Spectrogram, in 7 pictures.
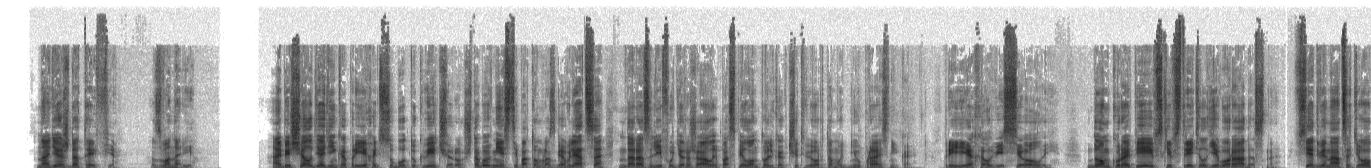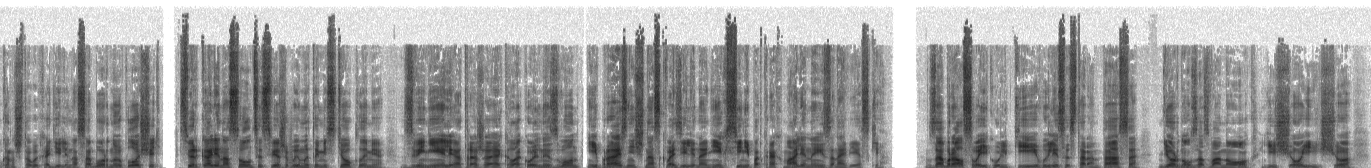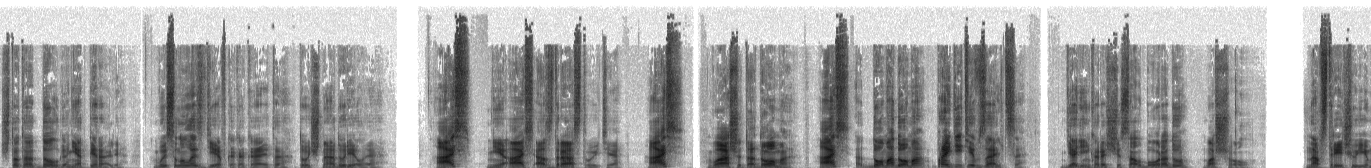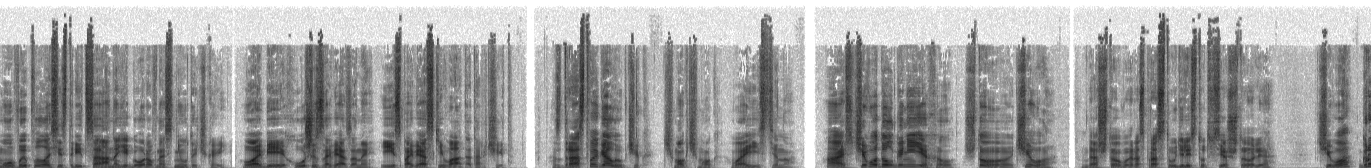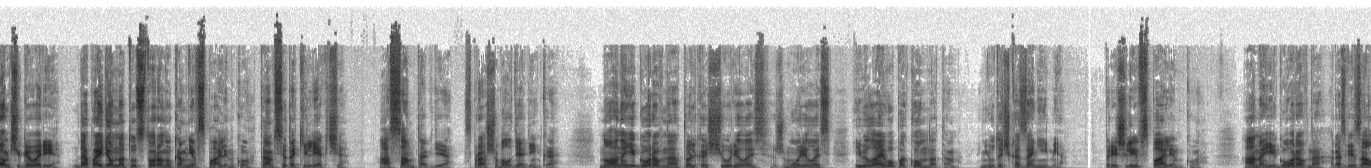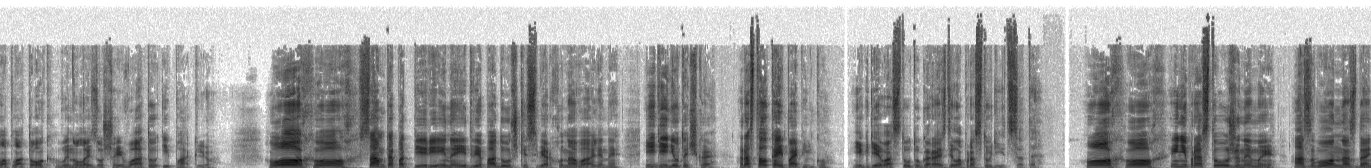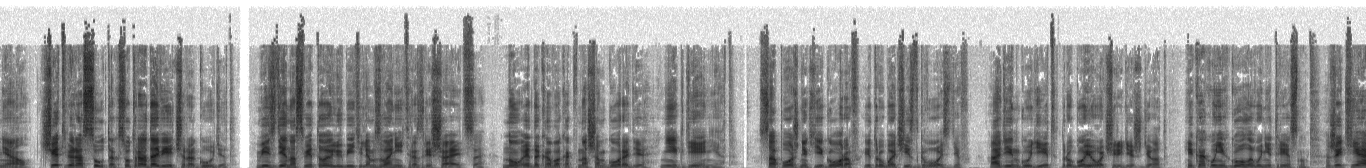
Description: Аудиокнига Звонари | Библиотека аудиокниг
